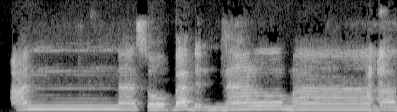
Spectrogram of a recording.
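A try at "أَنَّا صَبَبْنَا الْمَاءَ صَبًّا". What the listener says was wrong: Panjang. Naknya belum panjang. An-naso. Naso.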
